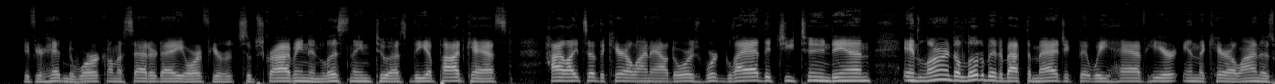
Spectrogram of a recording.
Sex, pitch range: male, 135-165 Hz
